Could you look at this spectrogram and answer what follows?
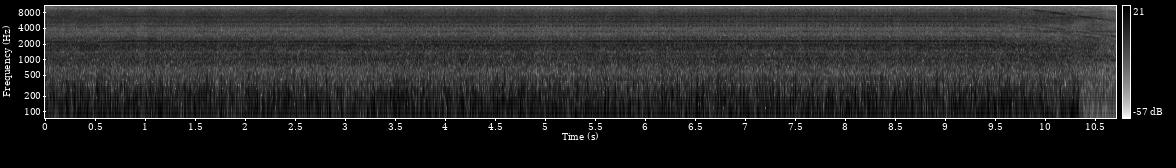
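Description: A homemade generator built from an induction motor runs continuously with a loud, dense whirring drone and high steady whine, close and unchanging for the whole stretch before easing slightly at the end.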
